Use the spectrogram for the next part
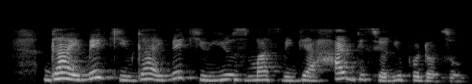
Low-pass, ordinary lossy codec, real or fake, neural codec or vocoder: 5.4 kHz; MP3, 32 kbps; real; none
